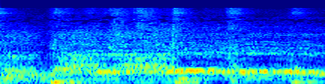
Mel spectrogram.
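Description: Capoeira roda music: a group of voices singing a chant-like line, holding one long note through most of the stretch, over percussion keeping a steady beat.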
